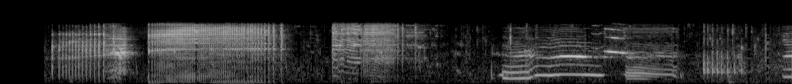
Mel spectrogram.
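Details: Original recording of a beluga whale: bursts of dense buzzy clicks and broadband pulses, then rising and falling whistled tones with harmonics, some bent sharply upward, around the fifth to sixth second.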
